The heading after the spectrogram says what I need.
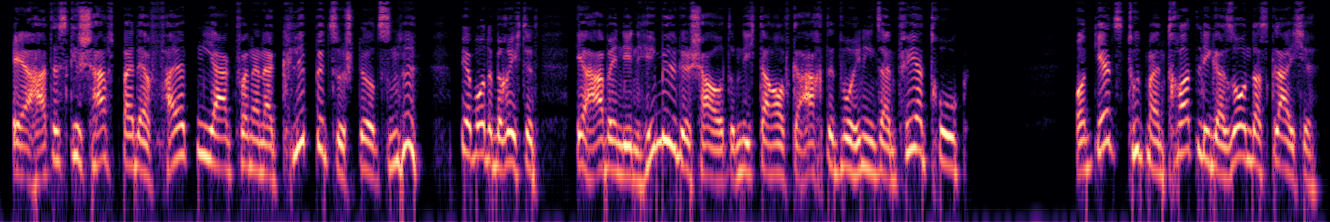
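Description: A man voicing a sharp-tongued old noblewoman who mocks everyone bluntly and chattily. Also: fairly high pitch, dry recording, pitched above the performer's own voice. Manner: cutting, scornful, chatty. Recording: dull, dry audiobook recording.

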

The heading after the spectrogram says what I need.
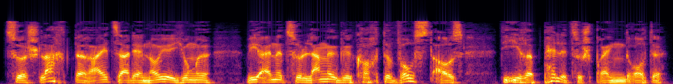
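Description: Deep-voiced man narrating an audiobook. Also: unhurried, fairly bright tone, husky, dry recording, lo-fi sound. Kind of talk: scripted narration.

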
